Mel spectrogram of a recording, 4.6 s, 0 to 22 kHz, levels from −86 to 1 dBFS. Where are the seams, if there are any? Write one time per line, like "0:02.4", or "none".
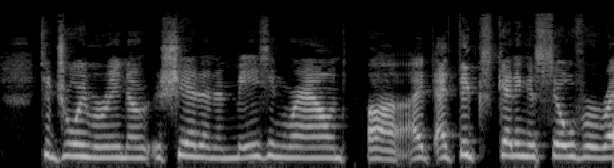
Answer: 0:02.7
